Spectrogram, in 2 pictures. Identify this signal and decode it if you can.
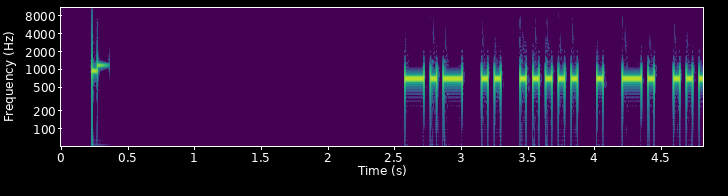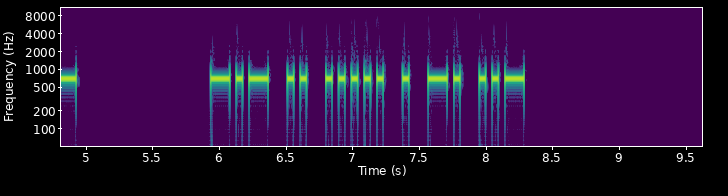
Morse code, heard as a keyed tone, about 25 wpm, 700 Hz. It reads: KI5ENU KI5ENU
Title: USA Call Signs - 6 Characters - Repeated 2x - 25wpm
